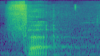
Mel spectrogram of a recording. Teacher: Upper incisors with the lower lip.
